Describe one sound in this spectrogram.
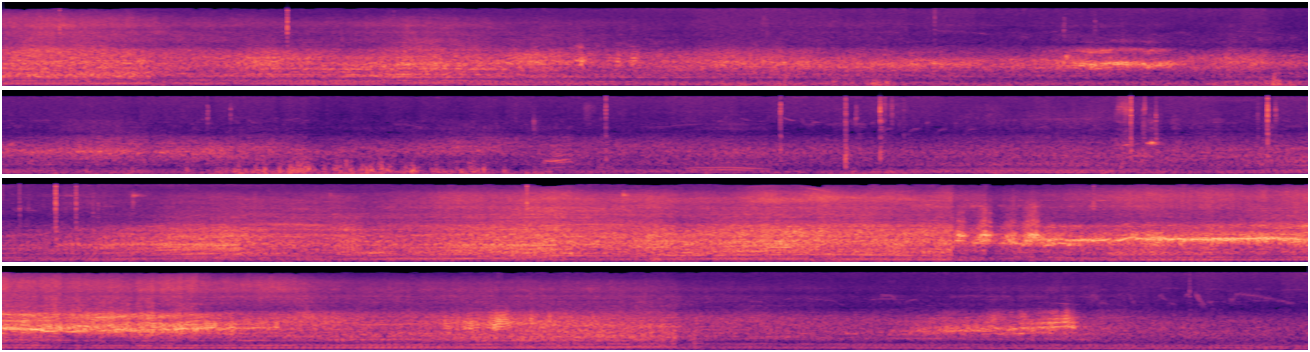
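A car engine revs hard and roars as the car speeds around a course.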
